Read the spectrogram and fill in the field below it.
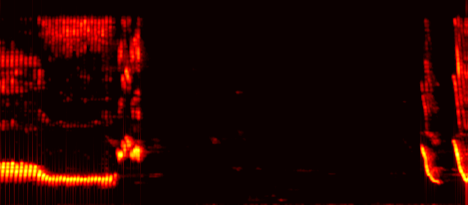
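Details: Canary lure song in the 'cuit cuit' style meant to set off silent birds: a rapid buzzy high trill lasting over a second, then near silence before two sharp downslurred notes at the end.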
